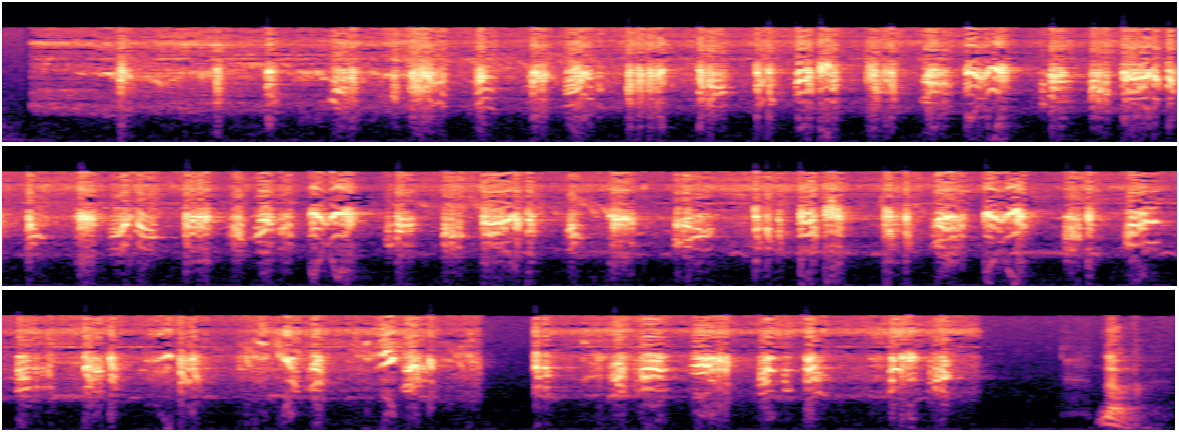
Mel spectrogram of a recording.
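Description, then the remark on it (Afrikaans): A garden warbler, a small European bird that migrates to Stellenbosch each European winter, sings a long, rapid, chattering song of scratchy notes and quick phrases, running almost unbroken, with a brief pause near the end. “Daar is 'n klein Europese voeltjie met die naam van die hofsanger wat elke Europese winter na Stellenbosch migreer en hy klink so.”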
